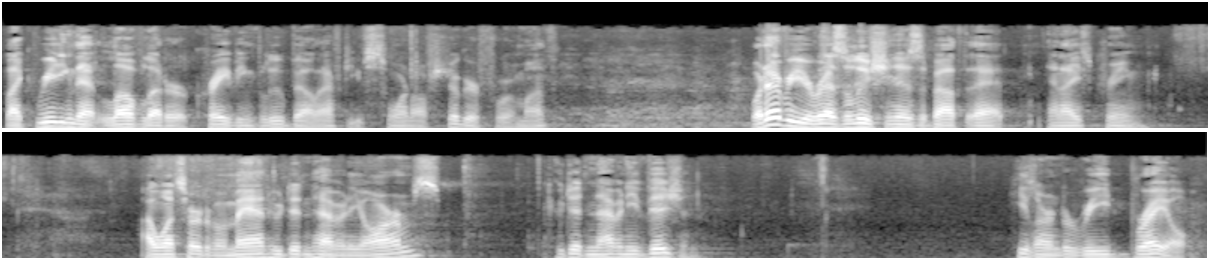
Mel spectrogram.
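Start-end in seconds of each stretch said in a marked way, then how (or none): none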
